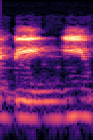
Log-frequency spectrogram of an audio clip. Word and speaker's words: dengue: Dengue fever is caused by the dengue virus. It is pronounced as dengue.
